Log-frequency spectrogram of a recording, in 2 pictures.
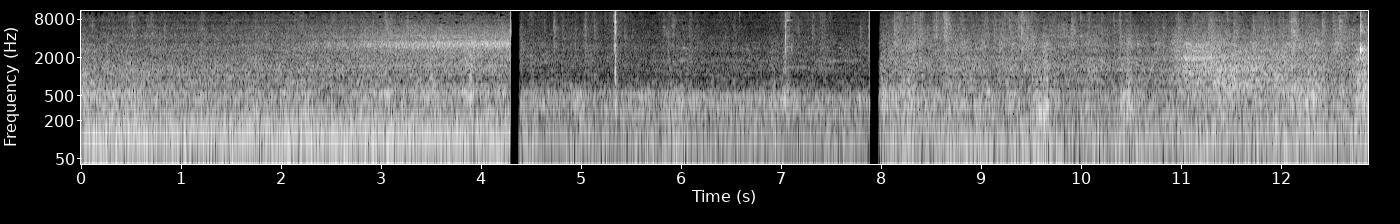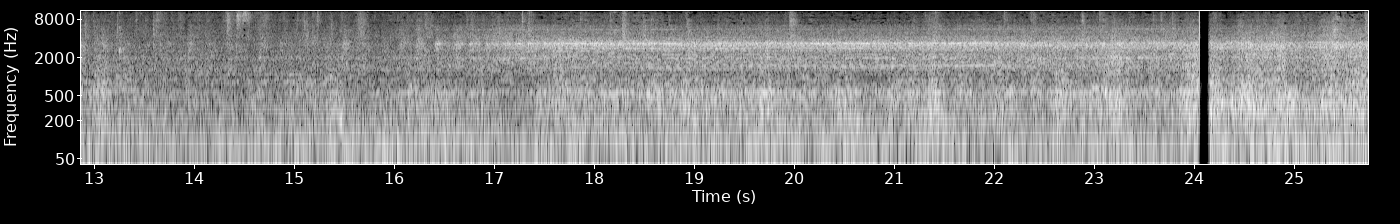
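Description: Steady rumble of a moving train heard from inside a passenger carriage, with running noise from the wheels and the body. It breaks off abruptly three times at edits.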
